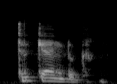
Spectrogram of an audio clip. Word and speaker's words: Thich Quang Duc: I'm going to pronounce it Thich Quang Duc. – I will insert the pronunciation right now. – Thich Quang Duc.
